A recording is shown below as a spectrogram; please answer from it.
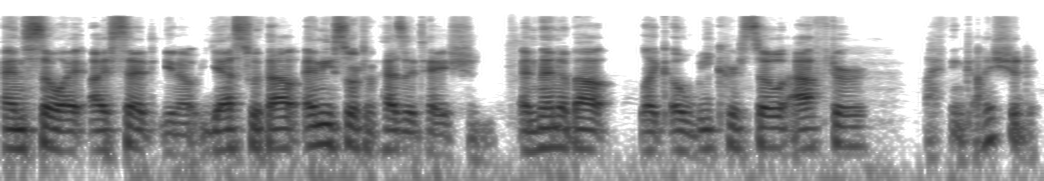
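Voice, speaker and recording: A man's voice: lowish voice, fairly even intonation, normal speed. A man telling a casual, funny story as a podcast guest, with wry, dry self-deprecation and a stammering, phrase-repeating delivery.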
